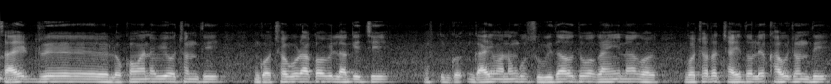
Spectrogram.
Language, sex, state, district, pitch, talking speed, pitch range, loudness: Odia, male, Odisha, Khordha, 125 Hz, 125 wpm, 115-125 Hz, -16 LUFS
